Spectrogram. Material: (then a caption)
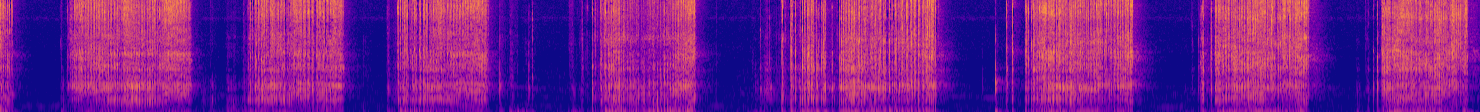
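Plastic. Long blue nails scratch and rub the white plastic bristles of a handheld, pink-rimmed plastic hairbrush. The result is a broadband, bright rasping in repeated bursts of about one to two seconds, separated by short silences.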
